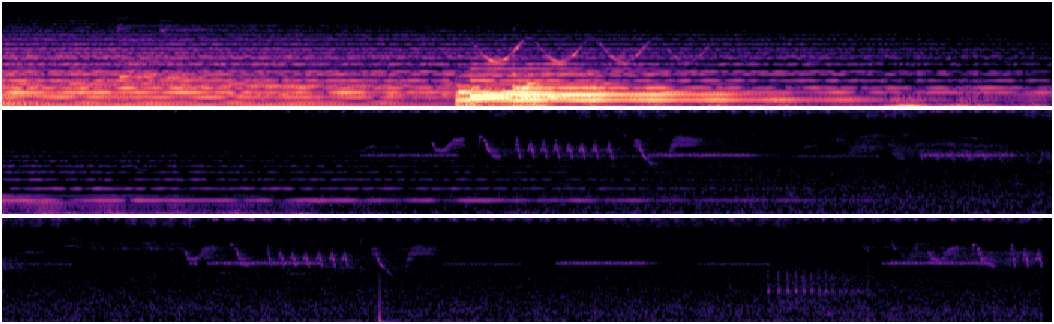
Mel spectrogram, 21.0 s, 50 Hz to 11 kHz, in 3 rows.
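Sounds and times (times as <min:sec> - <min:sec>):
low ambient music tone: 0:00.0 - 0:11.0.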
